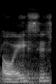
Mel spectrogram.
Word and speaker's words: Oasis: Como en la canción de Oasis, de que se pronuncia Oasis, she's electric.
